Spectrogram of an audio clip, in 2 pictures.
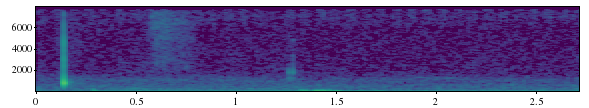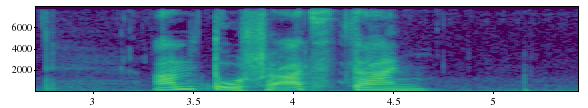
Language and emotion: Russian, angry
